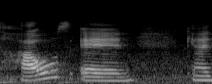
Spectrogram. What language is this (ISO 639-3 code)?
eng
